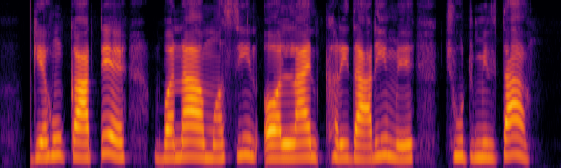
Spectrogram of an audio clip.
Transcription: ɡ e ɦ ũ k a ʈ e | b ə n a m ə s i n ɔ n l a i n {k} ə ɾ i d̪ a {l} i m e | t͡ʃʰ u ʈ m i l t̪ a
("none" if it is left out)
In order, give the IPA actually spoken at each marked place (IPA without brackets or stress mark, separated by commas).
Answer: kʰ, ɾ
